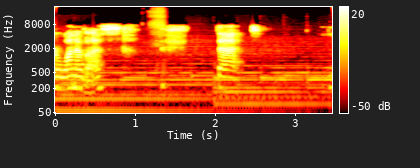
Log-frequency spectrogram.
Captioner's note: laughs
